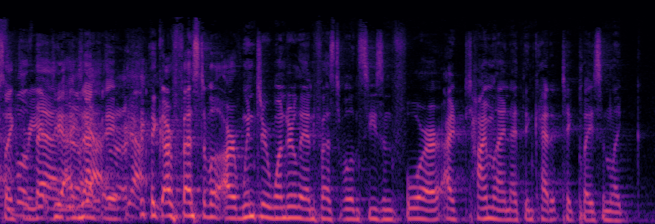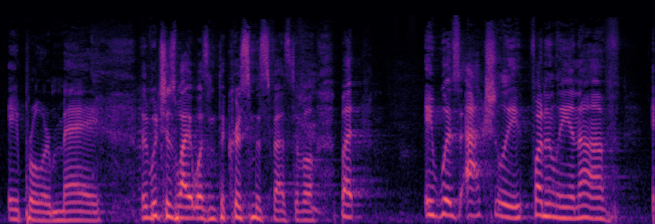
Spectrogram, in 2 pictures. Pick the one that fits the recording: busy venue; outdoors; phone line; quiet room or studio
busy venue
